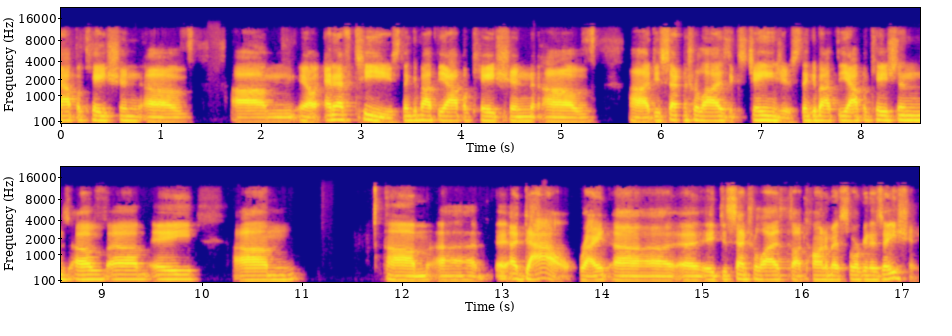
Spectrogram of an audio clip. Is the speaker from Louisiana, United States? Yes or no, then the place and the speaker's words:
no; Chicago, Illinois, United States; being a Chicagoan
